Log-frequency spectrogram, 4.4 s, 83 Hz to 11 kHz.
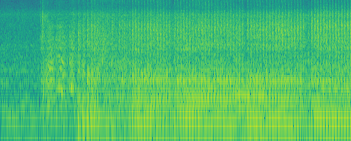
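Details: VW Vento 1.5 TDI diesel with DSG transmission: cranks and fires, then loud loose metallic chatter over uneven idle; dual-mass flywheel rattle from failed flywheel.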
